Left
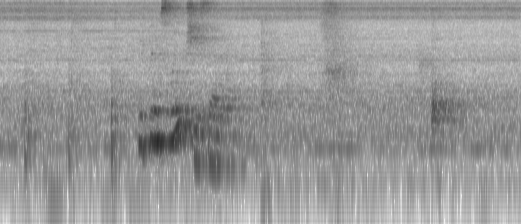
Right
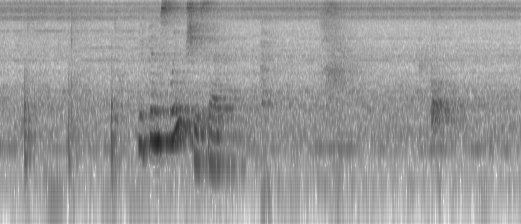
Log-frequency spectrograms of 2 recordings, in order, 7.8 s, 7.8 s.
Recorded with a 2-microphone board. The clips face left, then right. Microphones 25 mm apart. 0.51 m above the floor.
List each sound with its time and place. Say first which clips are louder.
0.4 s footsteps: right 3 dB; 60° right (ahead or behind), 1.3 m; by 1.8 s 10° right (ahead or behind), 0.6 m
2.1 s a woman speaking: right 2 dB; 30° right (ahead or behind), 0.7 m
3.9 s a zipper: even; 25° right (ahead or behind), 3 m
